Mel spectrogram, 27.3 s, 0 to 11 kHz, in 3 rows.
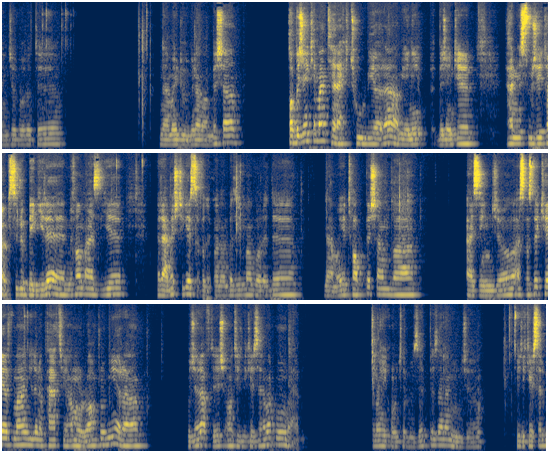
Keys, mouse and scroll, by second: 0.7 click, 2.3 KP_0, 11.0 click, 13.0 KP_7, 15.6 shift+a, 24.1 ctrl+z, 24.7 ctrl+z, 26.7 shift+click.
